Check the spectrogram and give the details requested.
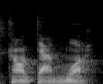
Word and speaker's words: quant à moi: If it's quand all by itself, it's quand. When it's followed by a vowel in the next word, it becomes quant à moi. And it's as if the consonant has all of a sudden been attached to the succeeding word.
